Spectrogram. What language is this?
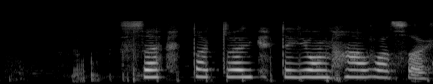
Icelandic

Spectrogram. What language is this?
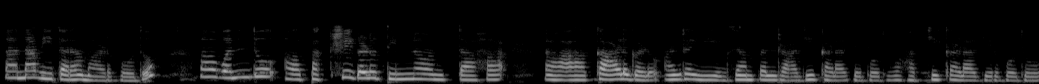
Kannada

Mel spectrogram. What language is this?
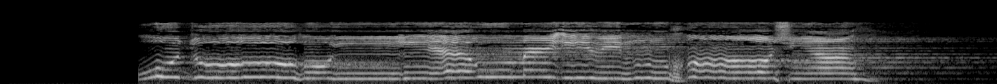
Arabic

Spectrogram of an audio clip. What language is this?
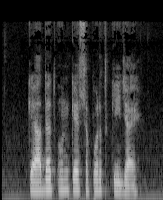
Urdu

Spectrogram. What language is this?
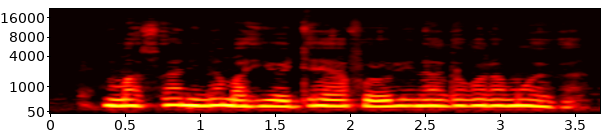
Kikuyu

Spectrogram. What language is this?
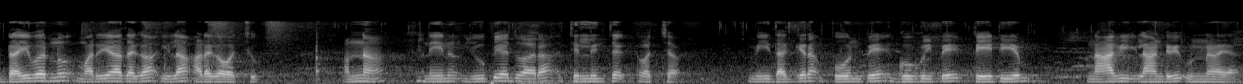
Telugu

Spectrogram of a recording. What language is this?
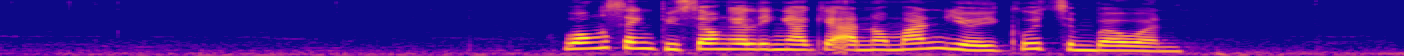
Javanese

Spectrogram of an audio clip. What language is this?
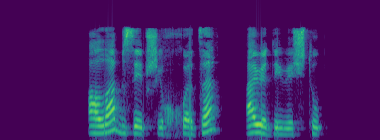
Abkhazian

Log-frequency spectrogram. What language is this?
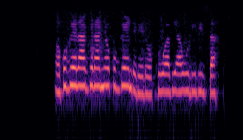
Ganda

